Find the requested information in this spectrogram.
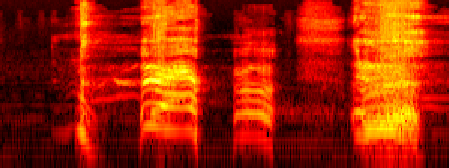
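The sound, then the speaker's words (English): A man coughs and hacks in four rough, raspy bursts, the last one longest and most strained, fairly loud with no talking. “Coughing and hacking, he places a hand on his chest, just below his neck.”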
